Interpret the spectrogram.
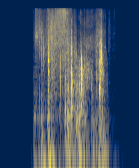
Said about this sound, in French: Crac ! Un poussin fend la coquille et montre le bec.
